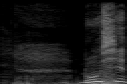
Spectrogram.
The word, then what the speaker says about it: 롯: 자, 발음이 중요합니다. 모압과 암몬의 조상은 롯. 지금 이 성경에 나온 여인의 이름은 룻. 맞아요. 롯이 누구냐면 아브라함의 조카였잖아요.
